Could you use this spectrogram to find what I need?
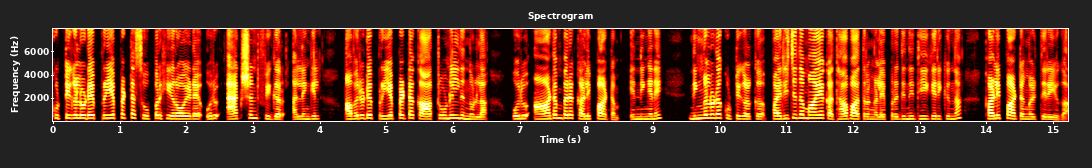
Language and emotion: Malayalam, neutral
